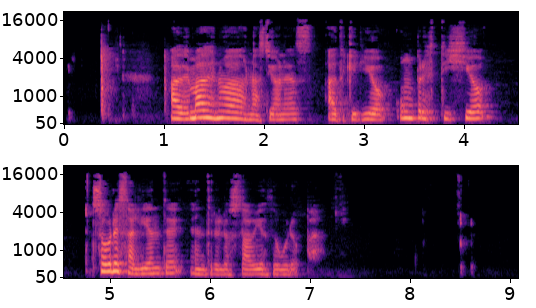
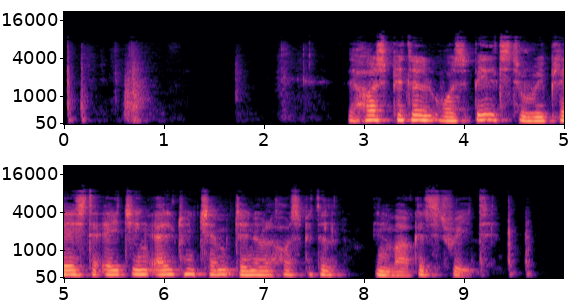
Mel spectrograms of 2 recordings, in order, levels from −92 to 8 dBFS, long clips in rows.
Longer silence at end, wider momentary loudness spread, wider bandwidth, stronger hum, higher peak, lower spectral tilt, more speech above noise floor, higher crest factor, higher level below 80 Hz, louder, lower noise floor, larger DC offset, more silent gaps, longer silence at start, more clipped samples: first, 2 s vs 0.35 s; first, 21 LU vs 18 LU; first, 16.5 kHz vs 9.2 kHz; neither; about the same, -2 dBFS vs 0 dBFS; second, -4 dB/octave vs -5.5 dB/octave; first, 61 dB vs 54 dB; about the same, 20 dB vs 20 dB; second, -66 dBFS vs -60 dBFS; about the same, -20 LUFS vs -19 LUFS; first, -80 dBFS vs -73 dBFS; neither; second, none vs 1.41-1.71 s; first, 0.4 s vs 0.05 s; neither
